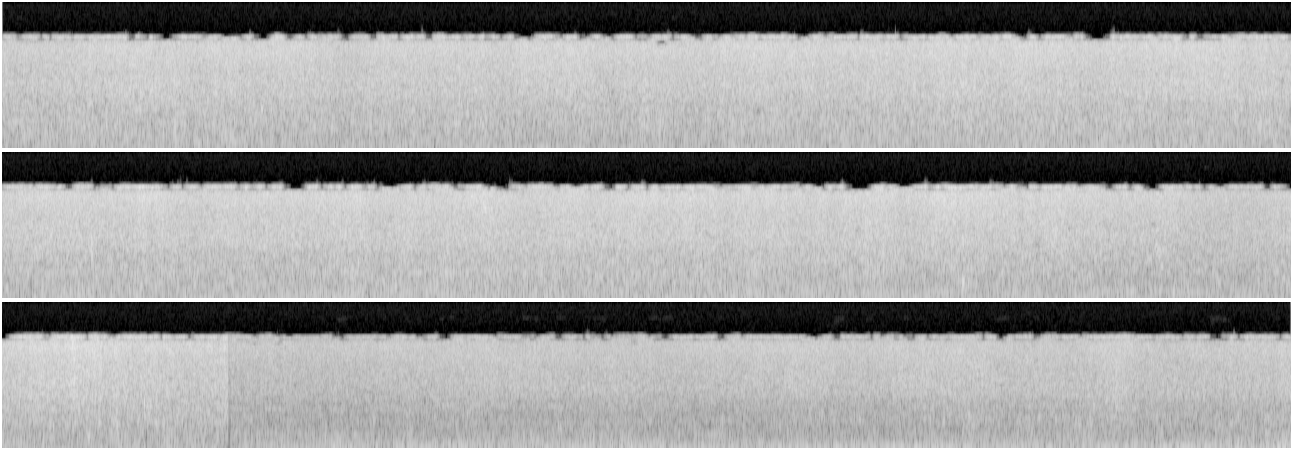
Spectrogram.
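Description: Heavy rain pouring down as a loud, steady hiss. About fourteen seconds in, the hiss turns duller.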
